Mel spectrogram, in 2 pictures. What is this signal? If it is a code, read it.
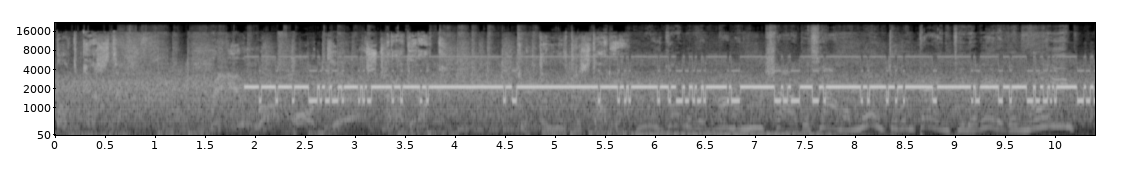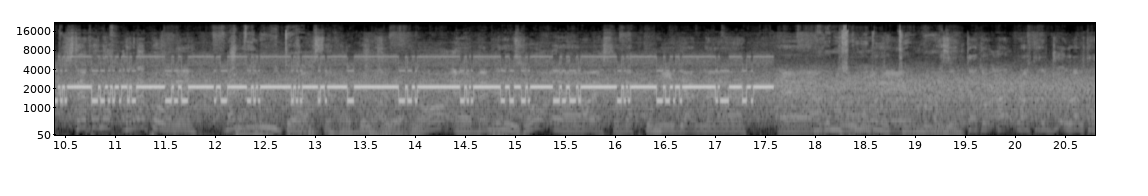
RTTY (45.45 baud, 850 Hz shift), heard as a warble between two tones, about 1700 Hz centre, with radio static. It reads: SQ7JK DE ON1VBC R R FB MARY. RIG HR 30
